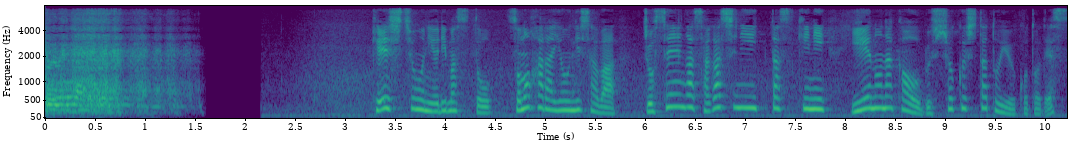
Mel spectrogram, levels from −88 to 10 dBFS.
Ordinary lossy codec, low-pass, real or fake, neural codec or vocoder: none; 7.2 kHz; real; none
